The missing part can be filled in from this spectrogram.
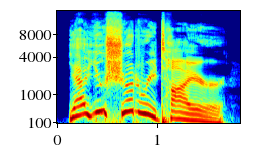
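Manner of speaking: hammed-up sensible friend; mock encouragement. Player mocking their own dialogue choice to the wrestler. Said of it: "I'm here being like".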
